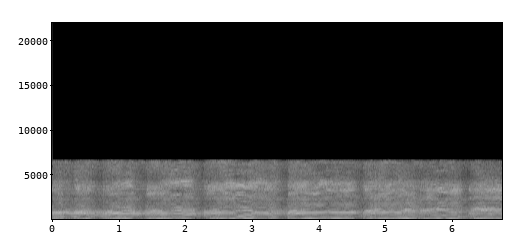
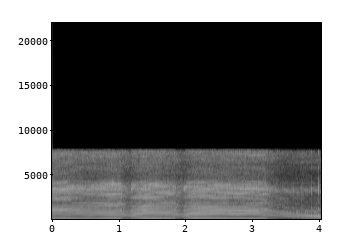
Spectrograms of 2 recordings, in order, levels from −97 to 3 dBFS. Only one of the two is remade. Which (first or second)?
first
